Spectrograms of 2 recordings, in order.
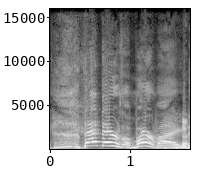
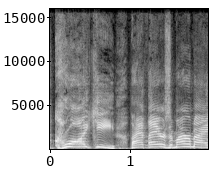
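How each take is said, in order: First: Put-on gasping Papua New Guinea accent, slow; gasp, then a put-on Papua New Guinea accent. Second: Put-on gasping, higher Australian accent. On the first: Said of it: "how do you do a Papua New Guinea accent". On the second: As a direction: gasp then Crikey in an Australian accent. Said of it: "Is that an Australian accent?".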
